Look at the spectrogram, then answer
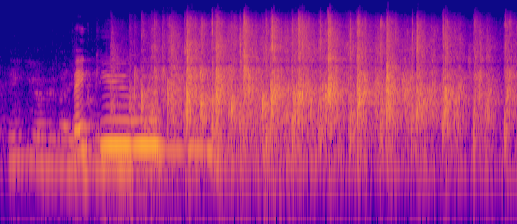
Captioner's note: audience clapping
